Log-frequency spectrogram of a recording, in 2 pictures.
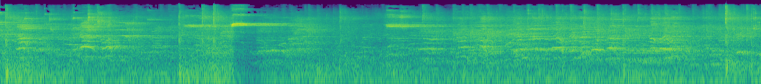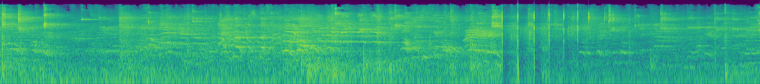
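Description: Basketball dribbling and bouncing on a hardwood gym floor amid indistinct, echoing voices of players and spectators in a large hall. Two short high-pitched tones sound about four and eight seconds in.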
